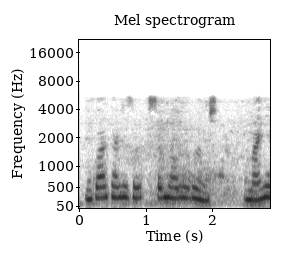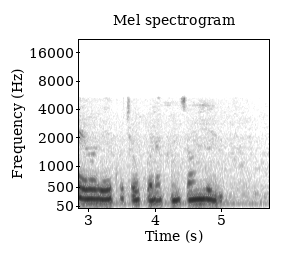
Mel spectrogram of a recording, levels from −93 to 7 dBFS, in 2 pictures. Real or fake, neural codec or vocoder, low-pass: real; none; 5.4 kHz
